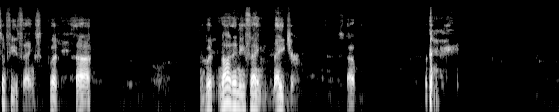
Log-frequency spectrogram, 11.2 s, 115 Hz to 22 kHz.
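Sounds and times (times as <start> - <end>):
speech: 0.0 - 1.9, 4.0 - 6.0, 6.9 - 7.2, 8.5 - 9.0
person coughing from medication: 8.5 - 9.2.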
